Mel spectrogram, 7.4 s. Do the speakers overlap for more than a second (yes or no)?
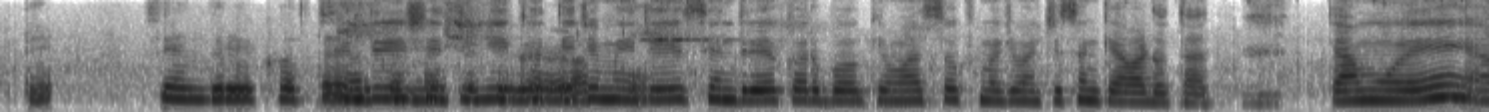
yes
